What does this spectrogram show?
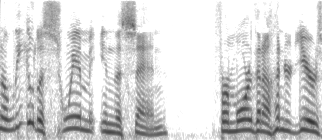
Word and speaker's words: Seine: The river in France that's spelled S-E-I-N-E. How is the that Seine. pronounced? The Seine. The Seine.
